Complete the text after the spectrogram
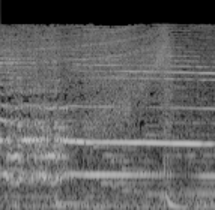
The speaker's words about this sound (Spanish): Vamos adelante con el gallo de Radioactiva en esta mañana.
